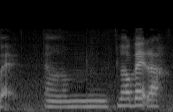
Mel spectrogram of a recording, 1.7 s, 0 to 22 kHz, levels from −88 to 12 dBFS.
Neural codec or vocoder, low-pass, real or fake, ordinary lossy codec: codec, 16 kHz, 0.8 kbps, ZipCodec; none; fake; none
